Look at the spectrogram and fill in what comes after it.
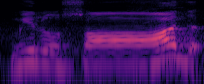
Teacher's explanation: Itu ketika Anda membaca waqaf ataupun wasal, maka ro yang sebelumnya itu ada kasrah, yang sukun tadi, ro sukunnya maksudnya sebelumnya ada kasrah, karena ada huruf shad, maka di situ dibaca dengan tafkhim tebal, tidak boleh dibaca mirsad, tidak boleh, ya.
